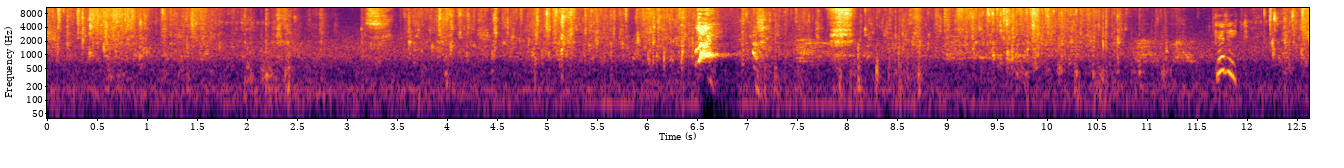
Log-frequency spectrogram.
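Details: Pug angry at a toy shark, giving two short, sharp barks about five seconds apart over a steady background of trickling and rustling noise.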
